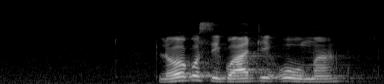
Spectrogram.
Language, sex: Swati, male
